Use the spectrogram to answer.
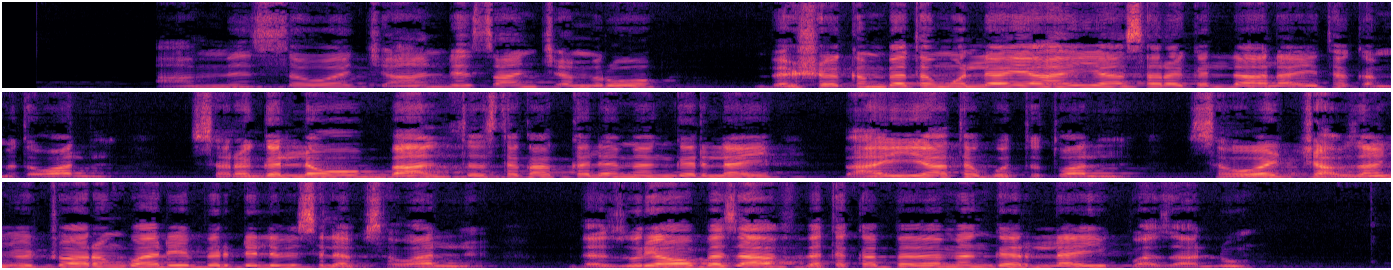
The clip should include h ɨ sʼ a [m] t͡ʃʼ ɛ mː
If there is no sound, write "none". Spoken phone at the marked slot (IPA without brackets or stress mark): n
